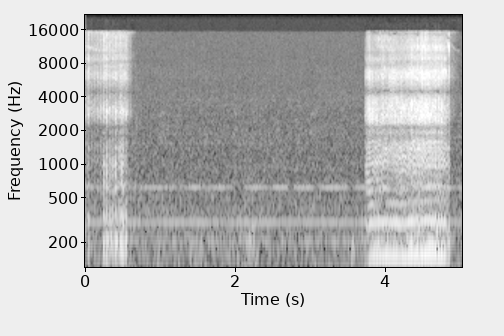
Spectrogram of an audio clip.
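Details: House cat named Ten-chan asleep and snoring: the tail of one rasping snore, then three seconds of quiet room hum before another full, breathy, buzzing snore.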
